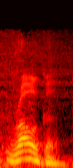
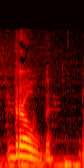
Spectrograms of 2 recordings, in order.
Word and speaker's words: Rogue: El Rogue. – Rogue.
